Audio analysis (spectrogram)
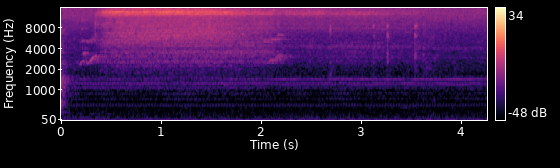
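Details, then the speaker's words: Datsun 240Z L28 stroker, Hitachi SU round-top carburetor float level being reset to factory spec: air blown through the float needle valve hisses, then cuts off after two seconds as the float rises; the needle seats and seals properly. "I'll blow on it and I'll lower it, bring the float up to where it's got to be, and you should be able to hear the air coming out of the jet and gets closed off."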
